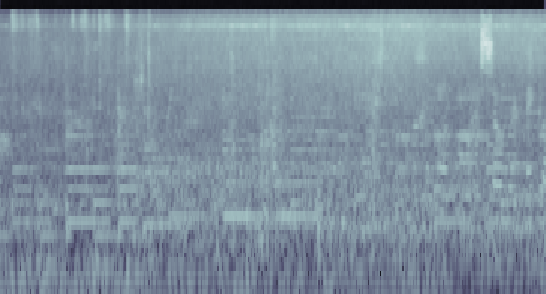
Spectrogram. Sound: airplane engine humming

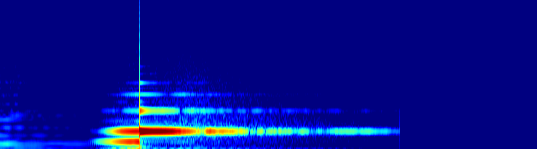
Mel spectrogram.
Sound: electronic pulse

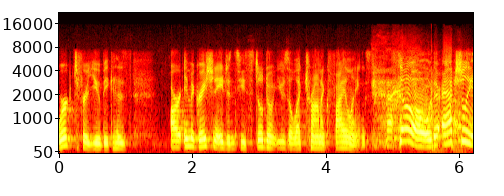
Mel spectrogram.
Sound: laughter

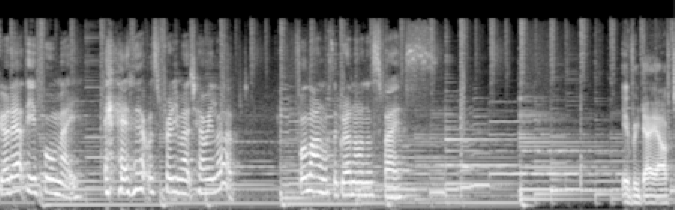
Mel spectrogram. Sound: chuckles

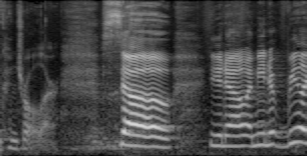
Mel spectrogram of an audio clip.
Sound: class laughing

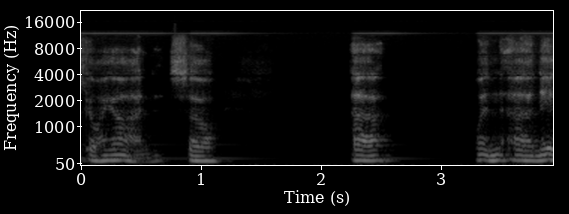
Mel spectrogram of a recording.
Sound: pause

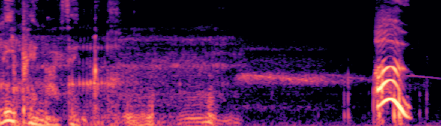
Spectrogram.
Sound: snoring

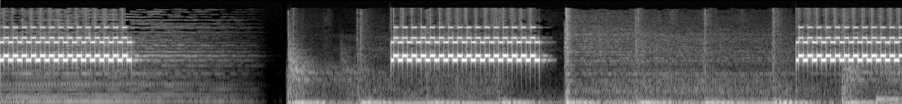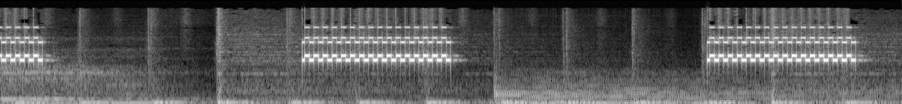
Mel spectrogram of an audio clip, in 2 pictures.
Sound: phone rings

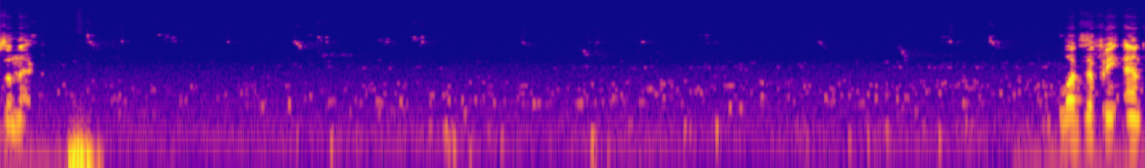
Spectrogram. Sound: birds chirping

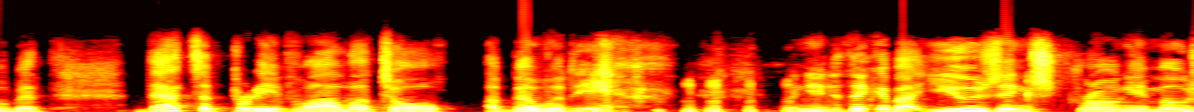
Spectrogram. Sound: both laugh

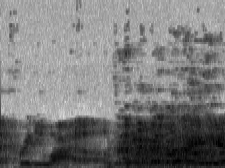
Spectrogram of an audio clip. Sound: audience laughing

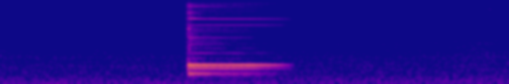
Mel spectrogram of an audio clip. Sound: ding

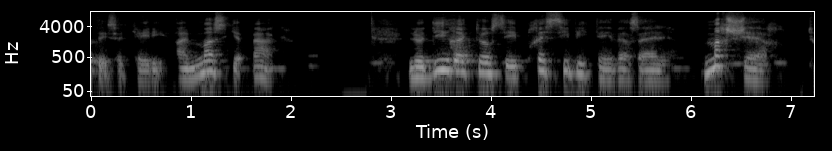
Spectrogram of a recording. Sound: speaking French

